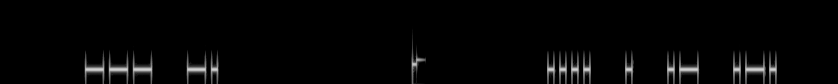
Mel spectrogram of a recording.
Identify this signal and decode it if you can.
Morse code, heard as a keyed tone, about 20 wpm, spaced as for 15 wpm, 700 Hz. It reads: ON HEAR
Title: 244 Lesson 39f - Letter z - Words 20wpm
